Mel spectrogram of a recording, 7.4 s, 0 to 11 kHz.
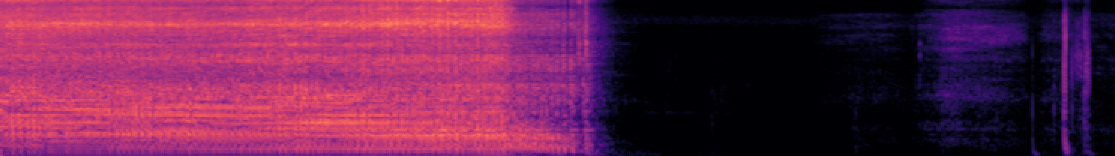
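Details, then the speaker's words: Homelite XL-12 chainsaw that was hard to pull when hot and running badly, heard after about a day of work on it: a strong, steady two-stroke buzz holds even for about three and a half seconds, then shuts off cleanly; it runs right. "definitely took me for about other day to get it to run right, but I think I finally got it to run good."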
